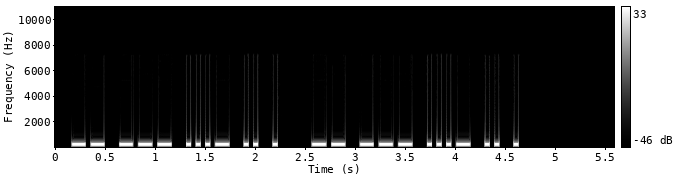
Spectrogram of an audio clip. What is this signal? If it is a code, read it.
Morse code, heard as a keyed tone, about 24 wpm, 250 Hz. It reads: MOVIE MOVIE
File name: morse / morse-training-25WPM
